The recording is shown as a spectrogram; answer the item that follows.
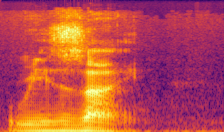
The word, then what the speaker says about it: resign: Resign. Be careful with the pronunciation. It's resign, resign.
